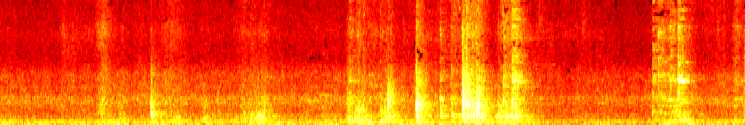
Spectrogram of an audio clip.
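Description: Metal hand tools clinking, tapping and scraping on a power cable's metal joint connector, with a quick cluster of sharp clinks about halfway through and a short scrape near the end, over a steady low background noise.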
